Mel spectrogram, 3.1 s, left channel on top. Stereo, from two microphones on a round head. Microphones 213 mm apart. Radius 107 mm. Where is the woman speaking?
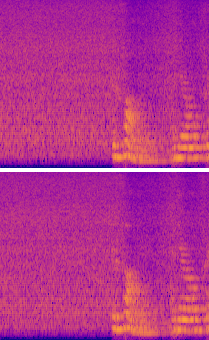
40° right (ahead or behind), 1.4 m.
